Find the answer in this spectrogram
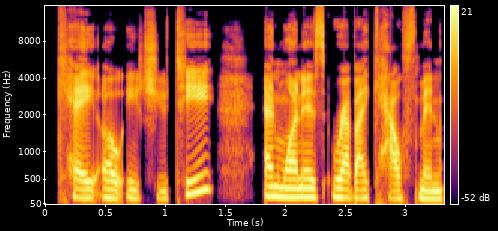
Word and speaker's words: Kohut: And those are Rabbi Alexander Kohut, and I don't know if I'm pronouncing his name wrong. It's Kohut.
